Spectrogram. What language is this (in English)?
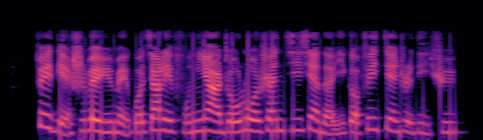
Chinese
